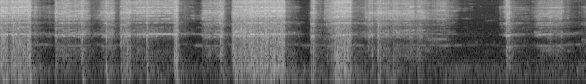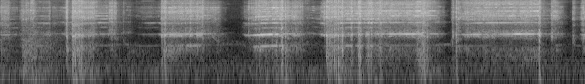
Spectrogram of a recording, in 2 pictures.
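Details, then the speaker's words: High-speed surgical drill in a minimally invasive TLIF spine operation: repeated bursts of harsh, high-pitched grinding with a whining tone and short pauses as it makes a transverse cut through the pars after a laminotomy, to disarticulate the facet. "okay once you drill through the parts this will disarticulate then for your facet and i'm almost there one or two areas"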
